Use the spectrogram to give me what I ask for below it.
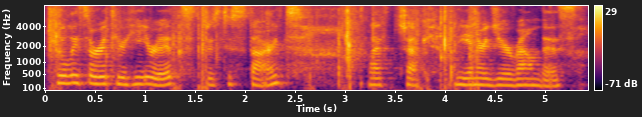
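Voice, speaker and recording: A woman's voice: lowish voice, a little slow, background noise. A woman giving live intuitive card readings to viewers in an earnest, reassuring way. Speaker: psychic card reader.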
